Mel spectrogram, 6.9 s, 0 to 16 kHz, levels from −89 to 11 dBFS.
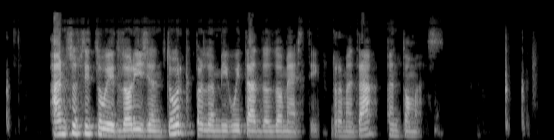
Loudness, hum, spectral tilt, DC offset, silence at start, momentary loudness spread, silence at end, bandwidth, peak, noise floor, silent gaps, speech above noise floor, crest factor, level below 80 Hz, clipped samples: -18 LUFS; none; -5.5 dB/octave; under 0.1%; 0.1 s; 21 LU; 0.4 s; 11.5 kHz; 0 dBFS; -77 dBFS; none; 59 dB; 20 dB; -70 dBFS; under 0.1%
